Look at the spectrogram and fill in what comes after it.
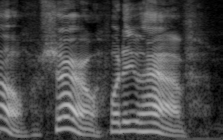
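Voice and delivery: put-on tiny, high elderly gnome woman voice. In a tabletop game, a character asked about curing hides answers as a little old lady gnome. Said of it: "a little old lady gnome".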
